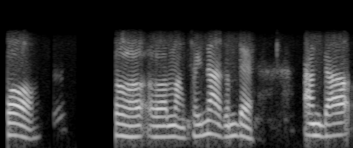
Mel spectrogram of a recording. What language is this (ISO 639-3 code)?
brx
